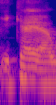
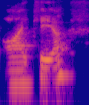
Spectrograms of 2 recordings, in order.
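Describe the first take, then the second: First: The first vowel is a single plain 'ee' sound. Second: The first vowel is a gliding 'eye' sound. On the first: This is how most European languages say it. "Instead of saying IKEA" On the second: This is how English speakers say it. "We we put a, a double vowel there"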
